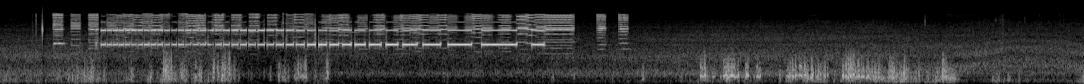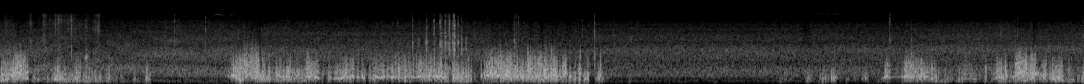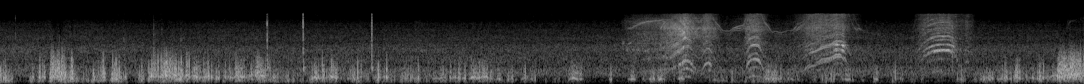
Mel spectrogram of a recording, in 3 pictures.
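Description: A 3-inch FPV quad's Mamba 1408 4000KV motors, driven by a Bluejay-flashed ESC, sound a loud, steady, pulsing beep for about five seconds right after the battery is plugged in: the ESC's power-up tone. The quad then flies, its motor whine swelling and fading, with sweeping rises and falls in pitch near the end as it passes close.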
